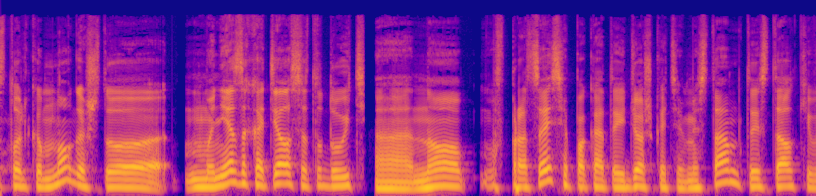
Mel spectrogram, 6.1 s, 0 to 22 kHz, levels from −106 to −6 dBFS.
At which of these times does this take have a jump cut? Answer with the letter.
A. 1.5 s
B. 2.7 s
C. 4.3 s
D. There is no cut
B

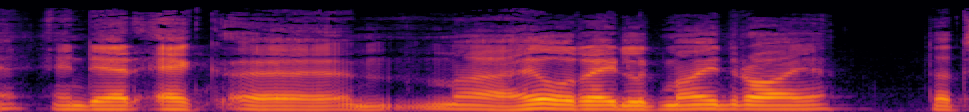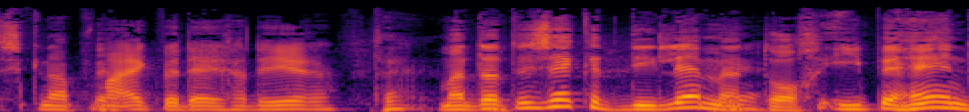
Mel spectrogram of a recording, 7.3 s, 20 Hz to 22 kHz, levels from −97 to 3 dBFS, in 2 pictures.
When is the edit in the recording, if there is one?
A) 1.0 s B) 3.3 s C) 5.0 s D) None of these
C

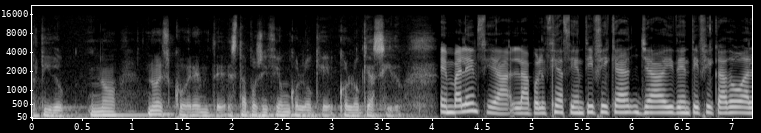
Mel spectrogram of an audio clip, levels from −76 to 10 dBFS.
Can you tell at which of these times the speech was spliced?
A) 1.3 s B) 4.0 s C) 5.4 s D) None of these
B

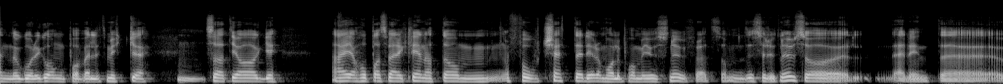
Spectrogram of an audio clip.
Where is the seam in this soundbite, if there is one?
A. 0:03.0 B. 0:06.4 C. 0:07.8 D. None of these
C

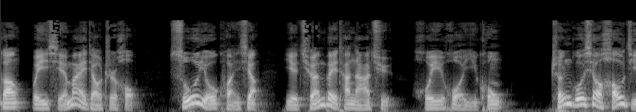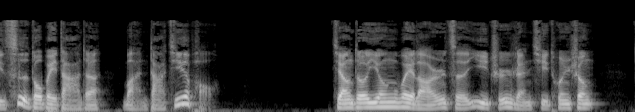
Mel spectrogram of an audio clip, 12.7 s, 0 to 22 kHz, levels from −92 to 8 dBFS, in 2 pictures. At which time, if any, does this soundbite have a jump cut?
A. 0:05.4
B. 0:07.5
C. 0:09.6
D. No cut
A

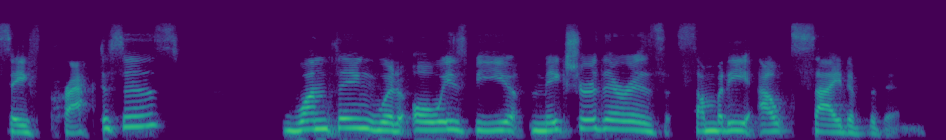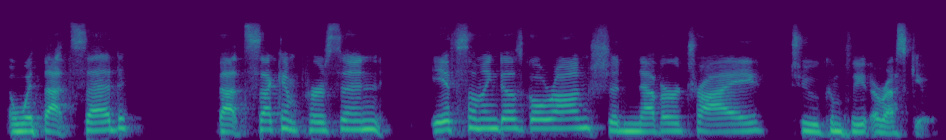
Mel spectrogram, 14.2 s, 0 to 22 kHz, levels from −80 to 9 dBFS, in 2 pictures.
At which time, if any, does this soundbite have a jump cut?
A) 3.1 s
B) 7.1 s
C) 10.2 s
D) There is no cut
B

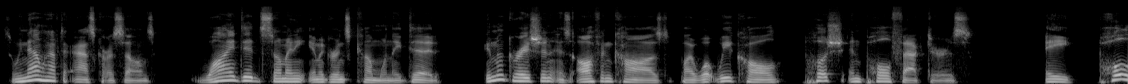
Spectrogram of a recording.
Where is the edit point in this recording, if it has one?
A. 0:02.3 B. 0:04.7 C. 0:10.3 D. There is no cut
B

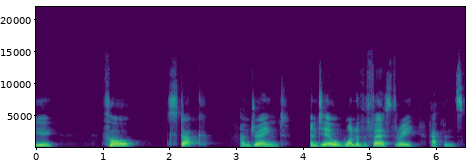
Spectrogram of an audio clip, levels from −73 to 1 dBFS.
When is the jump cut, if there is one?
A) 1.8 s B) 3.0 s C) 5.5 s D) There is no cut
A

